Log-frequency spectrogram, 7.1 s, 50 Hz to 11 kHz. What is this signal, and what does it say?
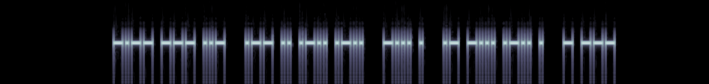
Morse code, heard as a keyed tone, about 40 wpm, 700 Hz. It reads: YOU WILL BE ABLE TO
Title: Sets of 5 Words Encore2 40wpm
